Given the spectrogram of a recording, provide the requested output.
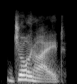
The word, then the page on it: joyride: Indian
